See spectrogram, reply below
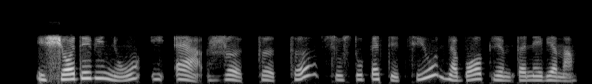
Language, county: Lithuanian, Marijampolė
